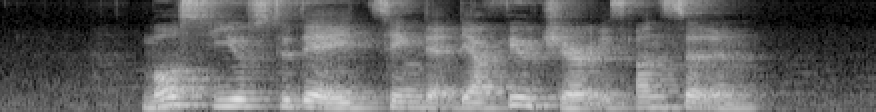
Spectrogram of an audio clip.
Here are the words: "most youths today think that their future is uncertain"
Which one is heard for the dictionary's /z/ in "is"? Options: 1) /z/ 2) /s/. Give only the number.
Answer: 2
